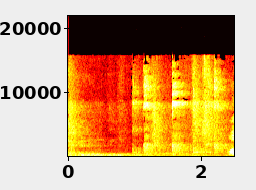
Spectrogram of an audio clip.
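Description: Table tennis ball being struck by rubber paddles and bouncing on the table in a rally: sharp clicks about half a second apart, starting about a second in.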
